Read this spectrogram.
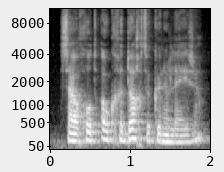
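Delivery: usual speaking voice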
